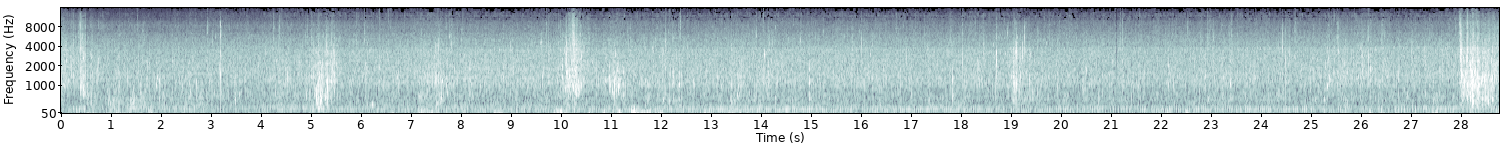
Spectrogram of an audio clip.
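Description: Shallow muddy water splashing and sloshing as a person wades and rummages through it by hand among water plants: a few scattered splashes over a steady watery hiss, with the loudest splash near the end.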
